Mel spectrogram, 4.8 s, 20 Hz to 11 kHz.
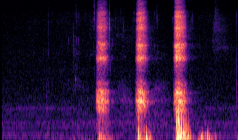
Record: {"exhalation_length": "4.8 s", "exhalation_amplitude": 6022, "exhalation_signal_mean_std_ratio": 0.28, "survey_phase": "beta (2021-08-13 to 2022-03-07)", "age": "45-64", "gender": "Male", "wearing_mask": "No", "symptom_cough_any": true, "smoker_status": "Never smoked", "respiratory_condition_asthma": false, "respiratory_condition_other": false, "recruitment_source": "REACT", "submission_delay": "1 day", "covid_test_result": "Negative", "covid_test_method": "RT-qPCR", "influenza_a_test_result": "Negative", "influenza_b_test_result": "Negative"}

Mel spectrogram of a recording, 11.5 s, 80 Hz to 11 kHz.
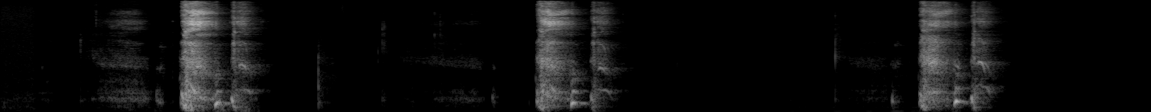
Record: {"three_cough_length": "11.5 s", "three_cough_amplitude": 24597, "three_cough_signal_mean_std_ratio": 0.26, "survey_phase": "beta (2021-08-13 to 2022-03-07)", "age": "45-64", "gender": "Female", "wearing_mask": "No", "symptom_none": true, "smoker_status": "Ex-smoker", "respiratory_condition_asthma": false, "respiratory_condition_other": false, "recruitment_source": "REACT", "submission_delay": "5 days", "covid_test_result": "Negative", "covid_test_method": "RT-qPCR", "influenza_a_test_result": "Negative", "influenza_b_test_result": "Negative"}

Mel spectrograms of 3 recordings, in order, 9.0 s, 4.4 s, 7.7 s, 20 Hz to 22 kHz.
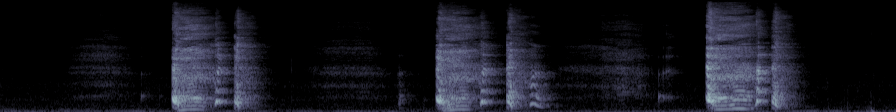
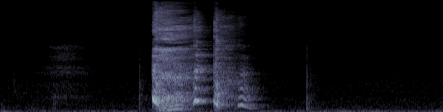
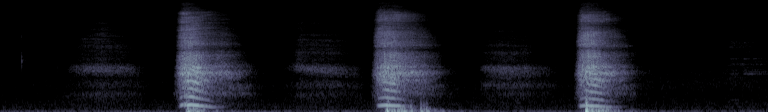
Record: {"three_cough_length": "9.0 s", "three_cough_amplitude": 12787, "three_cough_signal_mean_std_ratio": 0.36, "cough_length": "4.4 s", "cough_amplitude": 8562, "cough_signal_mean_std_ratio": 0.33, "exhalation_length": "7.7 s", "exhalation_amplitude": 19062, "exhalation_signal_mean_std_ratio": 0.31, "survey_phase": "alpha (2021-03-01 to 2021-08-12)", "age": "18-44", "gender": "Female", "wearing_mask": "No", "symptom_cough_any": true, "symptom_headache": true, "symptom_change_to_sense_of_smell_or_taste": true, "symptom_onset": "3 days", "smoker_status": "Never smoked", "respiratory_condition_asthma": true, "respiratory_condition_other": false, "recruitment_source": "Test and Trace", "submission_delay": "2 days", "covid_test_result": "Positive", "covid_test_method": "RT-qPCR"}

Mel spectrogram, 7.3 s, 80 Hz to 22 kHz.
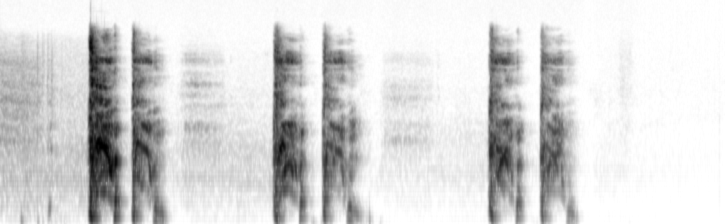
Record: {"three_cough_length": "7.3 s", "three_cough_amplitude": 30697, "three_cough_signal_mean_std_ratio": 0.3, "survey_phase": "alpha (2021-03-01 to 2021-08-12)", "age": "18-44", "gender": "Male", "wearing_mask": "No", "symptom_cough_any": true, "symptom_fatigue": true, "symptom_headache": true, "smoker_status": "Never smoked", "respiratory_condition_asthma": false, "respiratory_condition_other": false, "recruitment_source": "Test and Trace", "submission_delay": "2 days", "covid_test_result": "Positive", "covid_test_method": "RT-qPCR", "covid_ct_value": 14.7, "covid_ct_gene": "ORF1ab gene", "covid_ct_mean": 14.9, "covid_viral_load": "13000000 copies/ml", "covid_viral_load_category": "High viral load (>1M copies/ml)"}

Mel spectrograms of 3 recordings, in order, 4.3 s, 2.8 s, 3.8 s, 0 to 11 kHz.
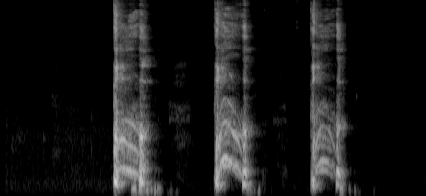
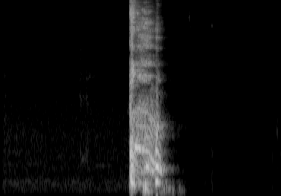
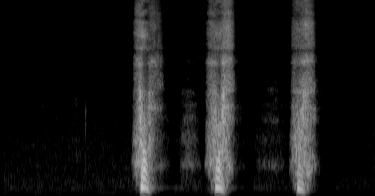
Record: {"three_cough_length": "4.3 s", "three_cough_amplitude": 32767, "three_cough_signal_mean_std_ratio": 0.33, "cough_length": "2.8 s", "cough_amplitude": 32768, "cough_signal_mean_std_ratio": 0.26, "exhalation_length": "3.8 s", "exhalation_amplitude": 31592, "exhalation_signal_mean_std_ratio": 0.28, "survey_phase": "beta (2021-08-13 to 2022-03-07)", "age": "18-44", "gender": "Male", "wearing_mask": "No", "symptom_none": true, "smoker_status": "Ex-smoker", "respiratory_condition_asthma": false, "respiratory_condition_other": false, "recruitment_source": "Test and Trace", "submission_delay": "1 day", "covid_test_result": "Positive", "covid_test_method": "RT-qPCR", "covid_ct_value": 20.7, "covid_ct_gene": "ORF1ab gene", "covid_ct_mean": 21.6, "covid_viral_load": "82000 copies/ml", "covid_viral_load_category": "Low viral load (10K-1M copies/ml)"}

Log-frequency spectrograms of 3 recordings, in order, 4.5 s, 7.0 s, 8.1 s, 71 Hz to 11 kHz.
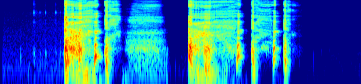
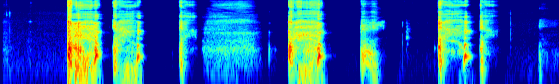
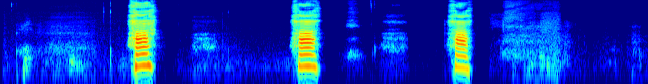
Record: {"cough_length": "4.5 s", "cough_amplitude": 32768, "cough_signal_mean_std_ratio": 0.31, "three_cough_length": "7.0 s", "three_cough_amplitude": 32768, "three_cough_signal_mean_std_ratio": 0.29, "exhalation_length": "8.1 s", "exhalation_amplitude": 32236, "exhalation_signal_mean_std_ratio": 0.21, "survey_phase": "beta (2021-08-13 to 2022-03-07)", "age": "45-64", "gender": "Female", "wearing_mask": "No", "symptom_cough_any": true, "symptom_runny_or_blocked_nose": true, "symptom_sore_throat": true, "symptom_headache": true, "symptom_change_to_sense_of_smell_or_taste": true, "symptom_loss_of_taste": true, "symptom_onset": "2 days", "smoker_status": "Never smoked", "respiratory_condition_asthma": false, "respiratory_condition_other": false, "recruitment_source": "REACT", "submission_delay": "3 days", "covid_test_result": "Positive", "covid_test_method": "RT-qPCR", "covid_ct_value": 27.0, "covid_ct_gene": "E gene", "influenza_a_test_result": "Negative", "influenza_b_test_result": "Negative"}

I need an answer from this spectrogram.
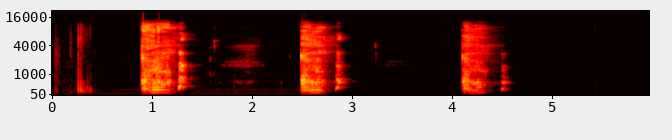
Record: {"three_cough_length": "6.0 s", "three_cough_amplitude": 32767, "three_cough_signal_mean_std_ratio": 0.3, "survey_phase": "beta (2021-08-13 to 2022-03-07)", "age": "45-64", "gender": "Female", "wearing_mask": "No", "symptom_cough_any": true, "symptom_runny_or_blocked_nose": true, "symptom_sore_throat": true, "symptom_headache": true, "symptom_other": true, "symptom_onset": "2 days", "smoker_status": "Never smoked", "respiratory_condition_asthma": false, "respiratory_condition_other": false, "recruitment_source": "Test and Trace", "submission_delay": "1 day", "covid_test_result": "Negative", "covid_test_method": "RT-qPCR"}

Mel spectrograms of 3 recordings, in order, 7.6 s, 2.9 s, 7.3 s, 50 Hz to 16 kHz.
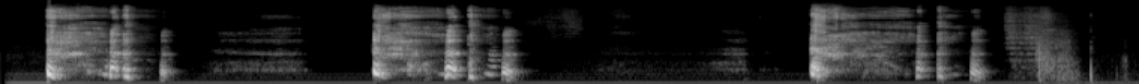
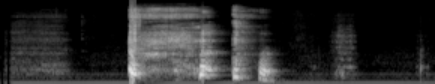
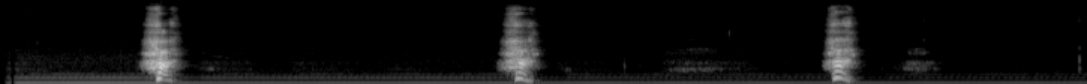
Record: {"three_cough_length": "7.6 s", "three_cough_amplitude": 32767, "three_cough_signal_mean_std_ratio": 0.27, "cough_length": "2.9 s", "cough_amplitude": 32768, "cough_signal_mean_std_ratio": 0.29, "exhalation_length": "7.3 s", "exhalation_amplitude": 31407, "exhalation_signal_mean_std_ratio": 0.19, "survey_phase": "beta (2021-08-13 to 2022-03-07)", "age": "45-64", "gender": "Female", "wearing_mask": "No", "symptom_cough_any": true, "symptom_runny_or_blocked_nose": true, "symptom_sore_throat": true, "symptom_headache": true, "symptom_onset": "2 days", "smoker_status": "Never smoked", "respiratory_condition_asthma": false, "respiratory_condition_other": false, "recruitment_source": "Test and Trace", "submission_delay": "2 days", "covid_test_result": "Positive", "covid_test_method": "RT-qPCR", "covid_ct_value": 22.9, "covid_ct_gene": "ORF1ab gene"}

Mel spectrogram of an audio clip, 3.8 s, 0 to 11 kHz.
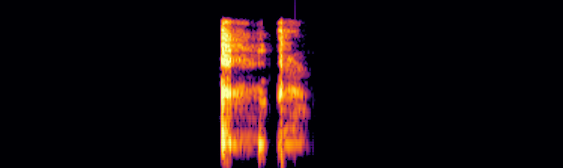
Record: {"cough_length": "3.8 s", "cough_amplitude": 30505, "cough_signal_mean_std_ratio": 0.16, "survey_phase": "beta (2021-08-13 to 2022-03-07)", "age": "45-64", "gender": "Male", "wearing_mask": "No", "symptom_cough_any": true, "symptom_new_continuous_cough": true, "symptom_runny_or_blocked_nose": true, "symptom_fatigue": true, "symptom_headache": true, "symptom_change_to_sense_of_smell_or_taste": true, "symptom_loss_of_taste": true, "symptom_other": true, "symptom_onset": "4 days", "smoker_status": "Ex-smoker", "respiratory_condition_asthma": false, "respiratory_condition_other": false, "recruitment_source": "Test and Trace", "submission_delay": "2 days", "covid_test_result": "Positive", "covid_test_method": "RT-qPCR", "covid_ct_value": 17.3, "covid_ct_gene": "ORF1ab gene", "covid_ct_mean": 17.8, "covid_viral_load": "1400000 copies/ml", "covid_viral_load_category": "High viral load (>1M copies/ml)"}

